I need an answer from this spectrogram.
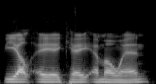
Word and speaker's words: Blaakmon: and it was like Blaakmon. He's like, how do you say it? It's like Blockman.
